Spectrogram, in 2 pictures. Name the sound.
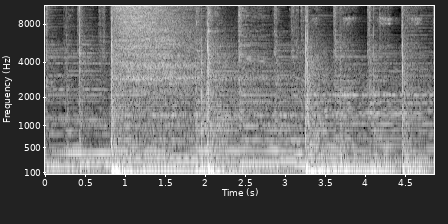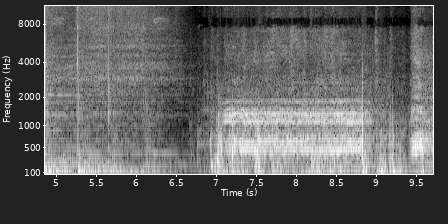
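Durango and Silverton narrow gauge railroad train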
